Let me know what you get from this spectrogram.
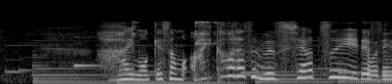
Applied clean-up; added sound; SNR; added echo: none; Cutlery, silverware; 16 dB; none.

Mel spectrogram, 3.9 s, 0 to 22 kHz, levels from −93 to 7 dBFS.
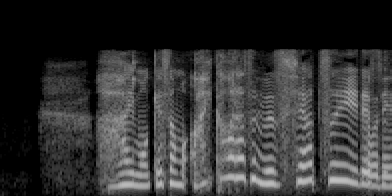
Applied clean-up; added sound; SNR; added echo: neural mask model Resemble Enhance denoiser.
